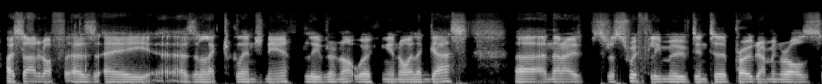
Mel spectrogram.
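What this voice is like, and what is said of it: Australian accent. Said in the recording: “it should become clear from my accent after not too long that I'm actually from Perth originally”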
